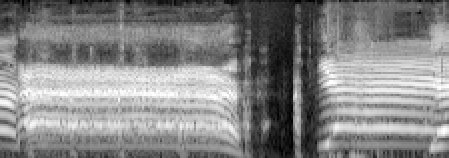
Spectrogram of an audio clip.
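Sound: man screaming loudly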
